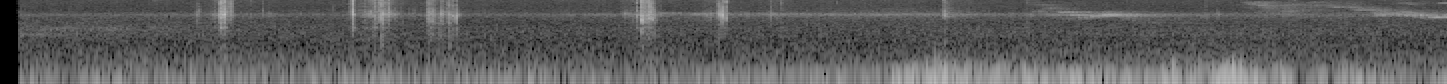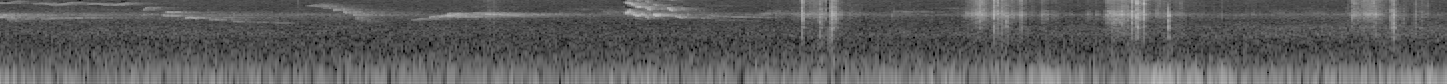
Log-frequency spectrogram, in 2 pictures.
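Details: Sharp, short 'kik' notes from a great spotted woodpecker, one of a garden family of two adults and a young bird visiting a feeder, at an uneven pace, with thin descending whistles from another bird over low rumbling.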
